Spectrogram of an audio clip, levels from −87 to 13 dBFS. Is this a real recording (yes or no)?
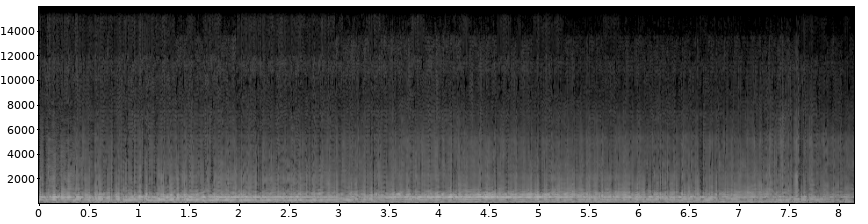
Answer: no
